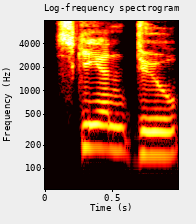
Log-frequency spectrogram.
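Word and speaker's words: sgian-dubh: just for the listeners um the way you pronounce it's the it basically skan do means black knife um the way to remember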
